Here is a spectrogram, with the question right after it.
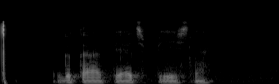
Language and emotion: Russian, neutral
